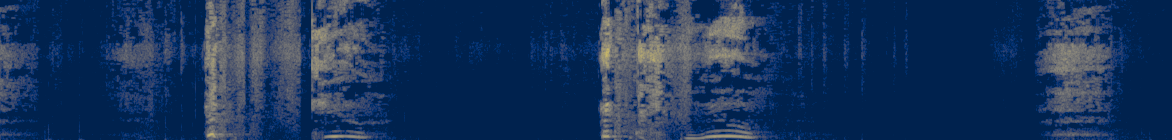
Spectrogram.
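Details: Woman sneezing repeatedly after about an hour outside in snowy cold, nose runny, with dust also blamed: two forceful sneezes trailing into a voiced 'choo', then a softer follow-up sound.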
